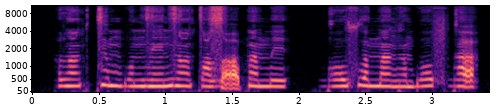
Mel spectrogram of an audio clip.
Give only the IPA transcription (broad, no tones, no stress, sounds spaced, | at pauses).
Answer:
ðˤ ã k tʲ ɔ m b ɔ n z ẽ n z ã tˤ a zˤ a̰ p ã m e | ɡ ɔ sʷ a m ã ɡ ã b ɔ f ɡ a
